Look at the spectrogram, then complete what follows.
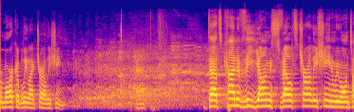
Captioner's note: laugh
